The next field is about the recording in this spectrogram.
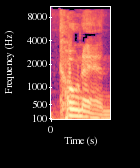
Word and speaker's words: Conan: Then, is this one pronounced Conan the Barbarian or Conan the Barbarian? – Conan the Barbarian. – That's what I thought.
